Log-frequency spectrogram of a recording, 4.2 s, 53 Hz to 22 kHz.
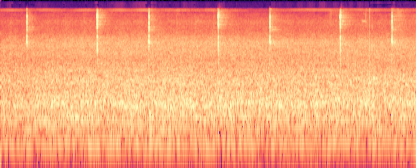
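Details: NE555 timer circuit with 12V relay and 2200uF capacitor, LED test: crisp relay clicks every half to three-quarters second, alternating steadily; timer switching properly.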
